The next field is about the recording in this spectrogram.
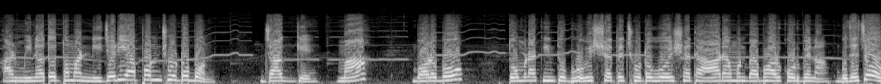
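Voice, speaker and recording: Man doing a stern cartoon farmer husband, scolding, high for a man, faint music behind. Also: fairly even intonation, fairly quick, natural voice. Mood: lecturing.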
